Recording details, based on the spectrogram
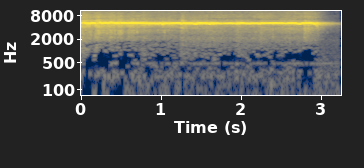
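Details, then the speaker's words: D5 steam engine with boiler pressure up, whistle cleared of water after first blow: clean, strong high whistle held steady about three seconds then fading; normal steam whistle. "It's loud now. Yep."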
